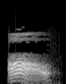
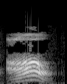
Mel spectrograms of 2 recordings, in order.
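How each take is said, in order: First: Said in the usual way. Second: "all" with a little musical lilt. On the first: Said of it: "turns into". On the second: Shown as a demonstration. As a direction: let "all" sing a touch. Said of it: "slightly lilted".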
